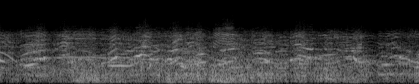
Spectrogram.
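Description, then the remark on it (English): A noisy crowd of children chatters and shouts as they rush in from all parts of a schoolyard, called in by a school bell, with a dense, continuous babble of young voices and bustling movement. “And it brought the kids thundering in from all parts of the schoolyard.”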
